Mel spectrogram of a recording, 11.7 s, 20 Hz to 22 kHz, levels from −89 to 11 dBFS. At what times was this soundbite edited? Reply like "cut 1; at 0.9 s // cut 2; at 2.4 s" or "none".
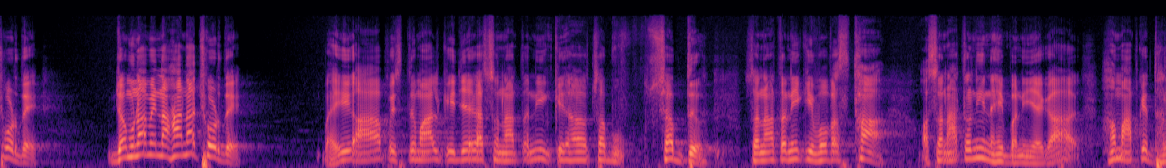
none

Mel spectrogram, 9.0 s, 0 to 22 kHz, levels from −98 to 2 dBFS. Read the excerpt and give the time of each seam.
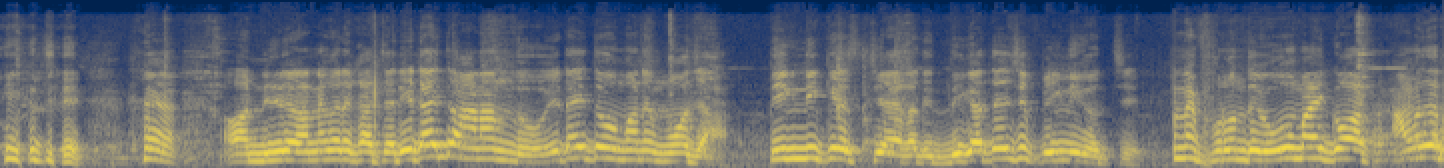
cut 1; at 7.3 s

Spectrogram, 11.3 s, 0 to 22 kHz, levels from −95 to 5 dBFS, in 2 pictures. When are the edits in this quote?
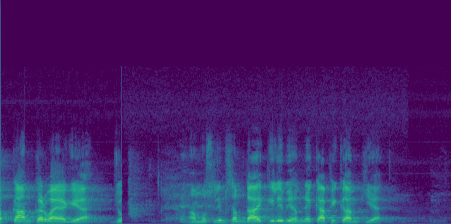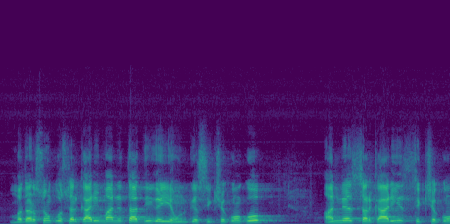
cut 1; at 1.5 s

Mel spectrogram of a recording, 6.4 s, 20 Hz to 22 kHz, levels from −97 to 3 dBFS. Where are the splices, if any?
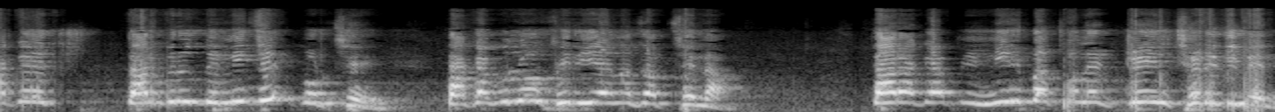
cut 1; at 4.2 s

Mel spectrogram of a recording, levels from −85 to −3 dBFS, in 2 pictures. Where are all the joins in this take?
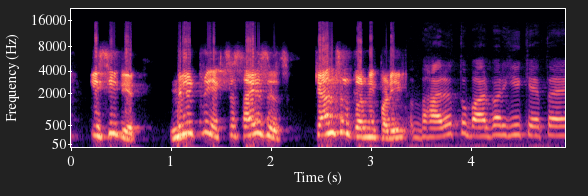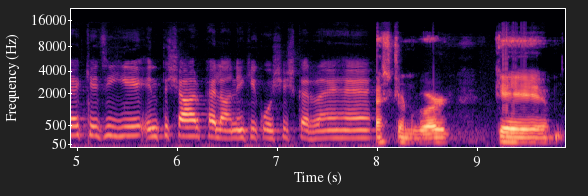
cut 1; at 3.4 s // cut 2; at 8.0 s

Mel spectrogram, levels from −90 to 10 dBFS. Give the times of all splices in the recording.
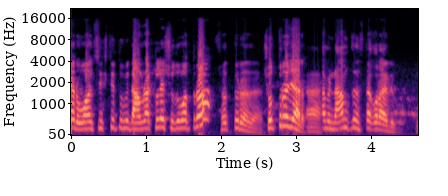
cut 1; at 3.4 s

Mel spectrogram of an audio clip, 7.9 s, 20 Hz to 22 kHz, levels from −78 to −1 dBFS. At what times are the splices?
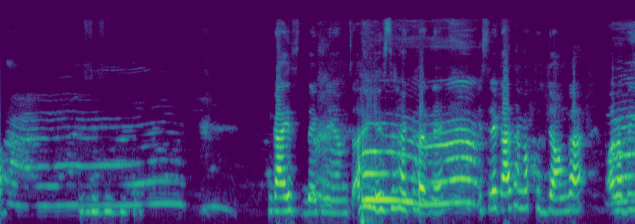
none

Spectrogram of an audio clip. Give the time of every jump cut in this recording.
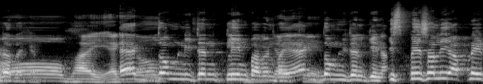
cut 1; at 3.8 s

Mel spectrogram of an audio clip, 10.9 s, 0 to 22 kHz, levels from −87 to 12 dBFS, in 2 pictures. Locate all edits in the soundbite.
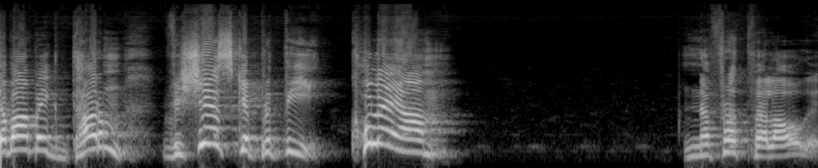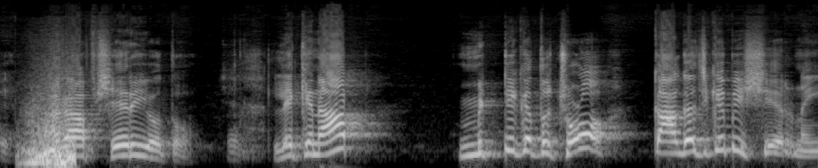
cut 1; at 5.7 s

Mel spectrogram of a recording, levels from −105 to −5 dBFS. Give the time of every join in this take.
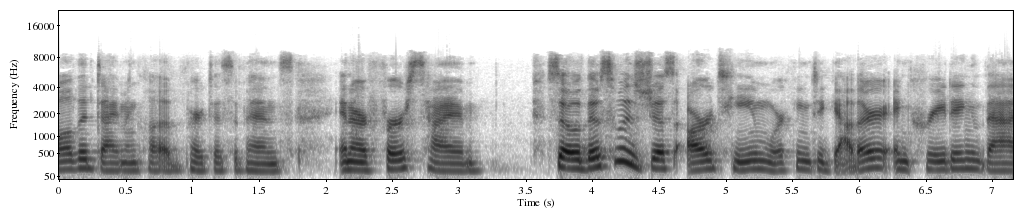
cut 1; at 3.5 s

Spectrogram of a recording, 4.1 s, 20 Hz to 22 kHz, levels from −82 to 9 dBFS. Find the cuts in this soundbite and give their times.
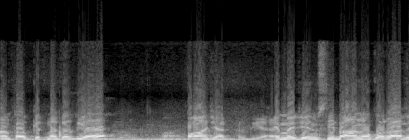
cut 1; at 2.7 s

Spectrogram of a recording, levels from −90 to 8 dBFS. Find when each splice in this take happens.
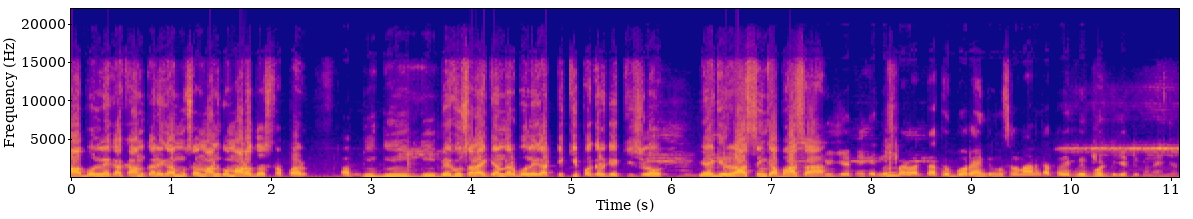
none

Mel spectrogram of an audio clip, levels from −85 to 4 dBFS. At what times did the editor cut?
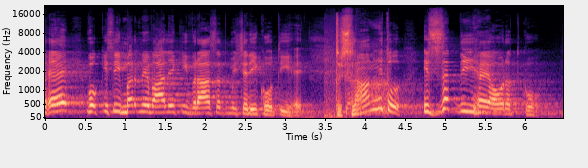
cut 1; at 3.4 s

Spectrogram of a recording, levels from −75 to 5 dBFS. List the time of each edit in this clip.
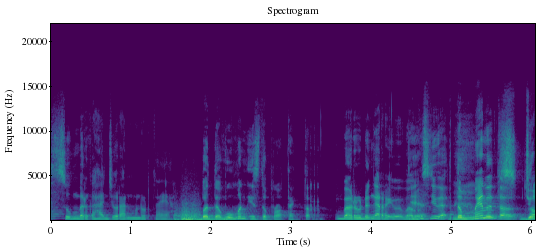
cut 1; at 1.7 s // cut 2; at 3.5 s // cut 3; at 5.0 s

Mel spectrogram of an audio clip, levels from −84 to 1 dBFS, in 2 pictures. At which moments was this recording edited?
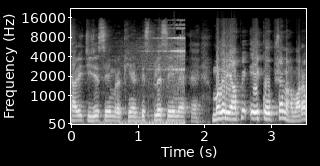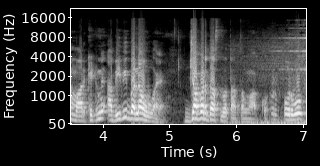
cut 1; at 1.9 s

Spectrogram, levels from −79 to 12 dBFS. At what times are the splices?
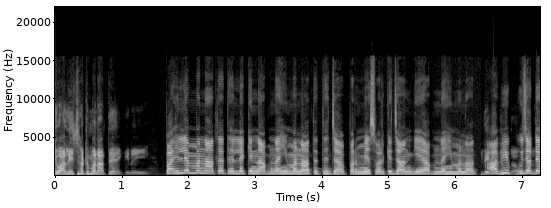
cut 1; at 6.3 s

